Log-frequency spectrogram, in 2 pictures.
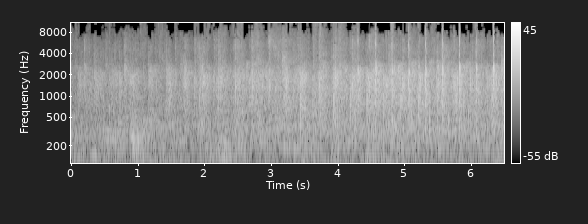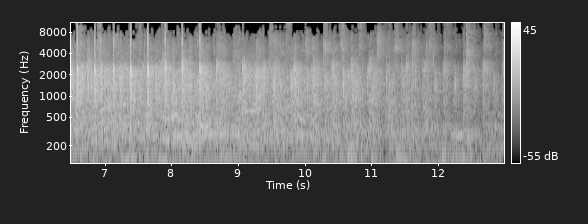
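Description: A small audience applauding with many hands clapping, building over the first few seconds and tapering off toward the end.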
